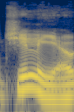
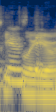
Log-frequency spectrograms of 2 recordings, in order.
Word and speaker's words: Giglio: We're going to talk about, I'm pretty sure his name is pronounced Pastor Louie Giglio. Many people are like Giglio. No, I think it's Giglio is how he pronounces it.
